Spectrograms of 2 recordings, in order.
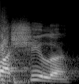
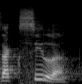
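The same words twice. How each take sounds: First: The x is not sounded as ks. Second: The x is sounded as ks. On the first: The speaker calls it wrong. "Eu não falo axila" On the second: The speaker calls it right. "mas axila"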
